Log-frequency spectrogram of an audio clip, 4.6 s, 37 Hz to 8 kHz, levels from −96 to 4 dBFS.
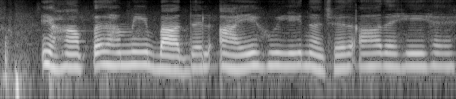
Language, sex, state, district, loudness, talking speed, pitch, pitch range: Hindi, female, Maharashtra, Gondia, -19 LUFS, 130 wpm, 220 Hz, 210-225 Hz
